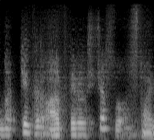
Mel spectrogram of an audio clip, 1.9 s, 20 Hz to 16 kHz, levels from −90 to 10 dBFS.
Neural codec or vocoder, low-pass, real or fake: codec, 44.1 kHz, 0.9 kbps, DAC; 14.4 kHz; fake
